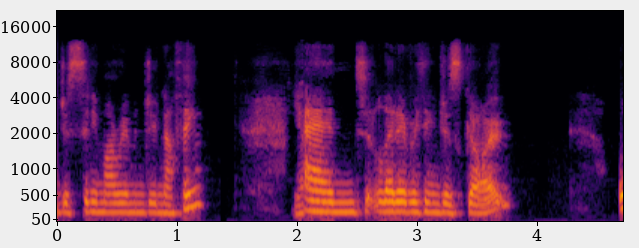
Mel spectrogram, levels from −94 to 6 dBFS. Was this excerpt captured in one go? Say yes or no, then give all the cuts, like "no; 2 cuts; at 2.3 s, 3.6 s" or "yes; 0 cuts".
yes; 0 cuts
